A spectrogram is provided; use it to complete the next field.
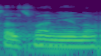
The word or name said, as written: Salzmanino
